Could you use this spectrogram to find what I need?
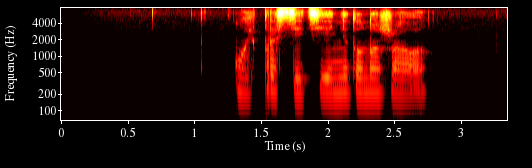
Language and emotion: Russian, neutral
